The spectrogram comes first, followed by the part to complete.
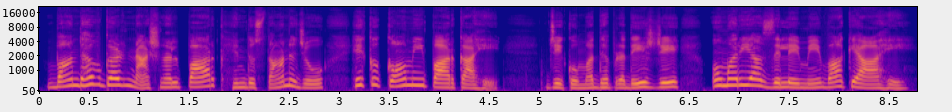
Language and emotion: Sindhi, neutral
